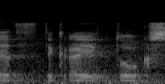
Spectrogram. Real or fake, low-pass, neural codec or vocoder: real; 7.2 kHz; none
